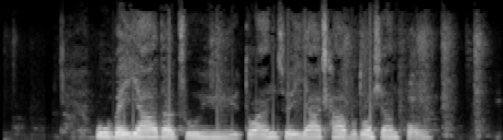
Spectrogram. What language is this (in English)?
Chinese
